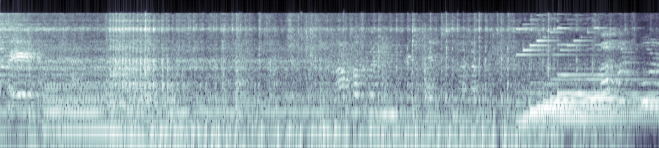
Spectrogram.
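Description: Background music mixed with overlapping voices; a held chord of steady tones comes in about five seconds in.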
